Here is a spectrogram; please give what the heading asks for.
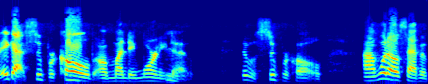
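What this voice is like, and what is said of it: Hoarse, worn-out voice. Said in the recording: “I'm super tired... I probably lost my voice.”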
